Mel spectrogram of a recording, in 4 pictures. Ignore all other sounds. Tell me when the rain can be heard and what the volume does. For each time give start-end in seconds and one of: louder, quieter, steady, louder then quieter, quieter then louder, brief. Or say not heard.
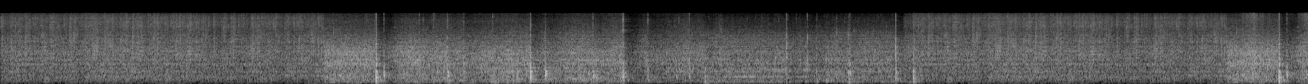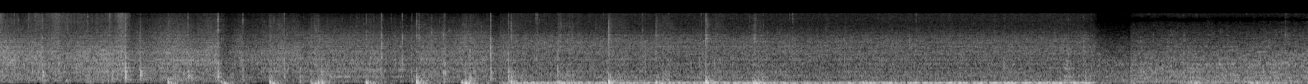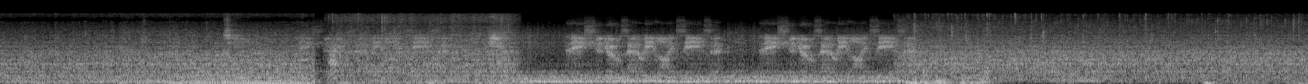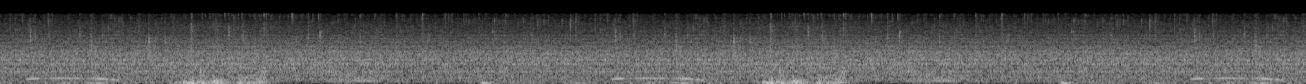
0.0-52.2 steady.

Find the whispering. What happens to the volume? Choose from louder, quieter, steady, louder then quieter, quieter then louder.
louder.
